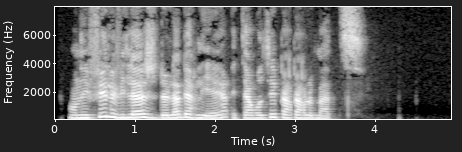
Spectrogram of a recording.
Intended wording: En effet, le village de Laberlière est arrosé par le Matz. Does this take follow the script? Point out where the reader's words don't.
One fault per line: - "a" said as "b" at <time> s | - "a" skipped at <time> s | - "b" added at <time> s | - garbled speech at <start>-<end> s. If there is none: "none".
- "par" added at 2.9 s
